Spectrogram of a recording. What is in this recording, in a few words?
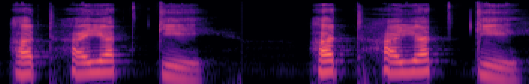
"hvthvyvtke", Muscogee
